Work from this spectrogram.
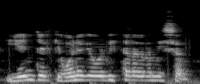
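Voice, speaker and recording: A man's voice: high voice, fairly even intonation, quick pace, highs cut off, soft background music. A man co-hosting an interview show in a casual, informal, joking style.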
